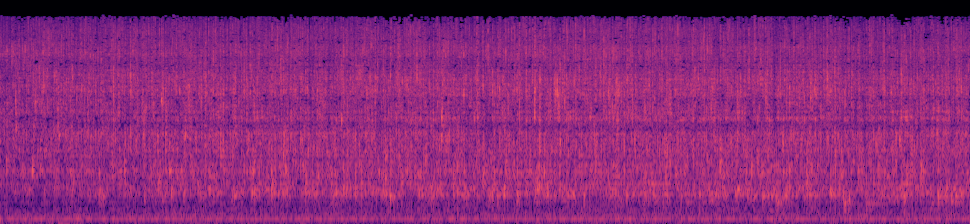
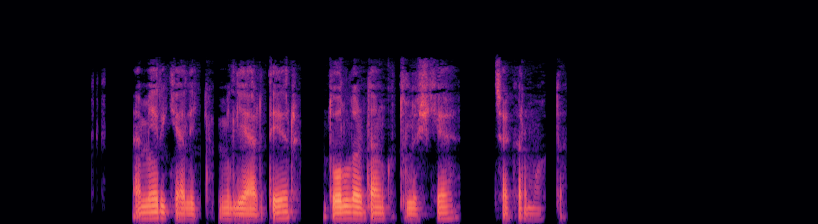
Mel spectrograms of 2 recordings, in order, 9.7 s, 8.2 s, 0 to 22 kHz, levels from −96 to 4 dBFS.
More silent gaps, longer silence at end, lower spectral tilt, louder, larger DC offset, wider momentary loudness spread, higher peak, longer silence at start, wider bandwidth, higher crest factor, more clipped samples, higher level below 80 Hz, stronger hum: second, none vs 3.02-3.23 s, 4.62-4.95 s, 5.47-5.57 s; second, 0 s vs 2.6 s; second, 0 dB/octave vs -5.5 dB/octave; second, -28 LUFS vs -25 LUFS; neither; second, 3 LU vs 14 LU; second, -8 dBFS vs -4 dBFS; second, 0 s vs 1.35 s; first, 16.5 kHz vs 7.8 kHz; about the same, 24 dB vs 24 dB; neither; about the same, -60 dBFS vs -64 dBFS; neither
